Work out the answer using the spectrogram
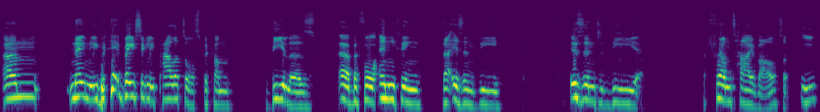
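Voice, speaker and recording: Slow, rambling man thinking aloud. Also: on the high side. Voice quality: meandering, self-correcting, chuckling. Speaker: livestream host. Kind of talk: casual thinking-aloud livestream.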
